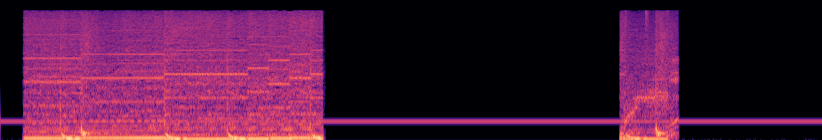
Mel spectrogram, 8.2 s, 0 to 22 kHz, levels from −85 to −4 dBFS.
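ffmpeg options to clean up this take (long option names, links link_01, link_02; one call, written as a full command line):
ffmpeg -i in.wav -af "bandreject=frequency=540:width=30" out.wav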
